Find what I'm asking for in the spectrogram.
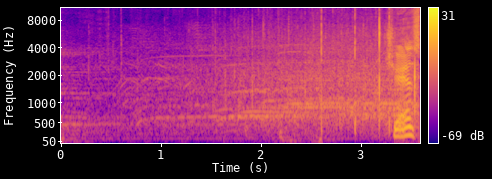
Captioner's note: applause & Cheering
